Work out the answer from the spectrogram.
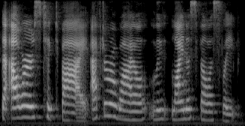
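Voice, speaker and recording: A woman's voice: medium pitch, slow pace. A woman reading a children's picture book aloud expressively, with little asides to her listeners. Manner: expressive, dramatic shifts between hushed and excited. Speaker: children's story time reader.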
